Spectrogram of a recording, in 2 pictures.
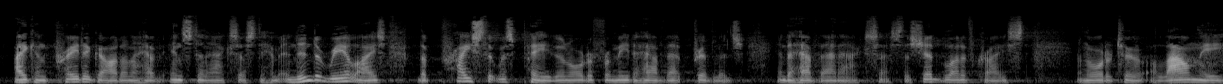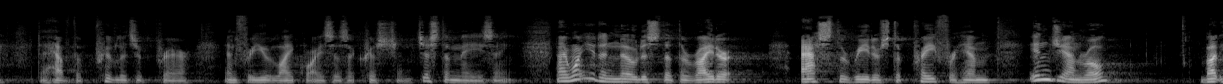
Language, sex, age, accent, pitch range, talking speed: English, male, 60-79, American, 100-135 Hz, 190 wpm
